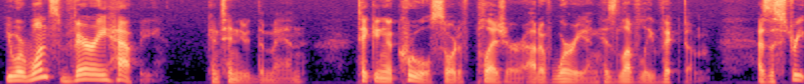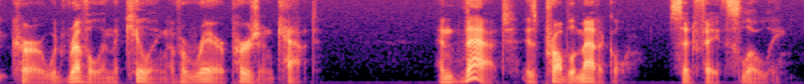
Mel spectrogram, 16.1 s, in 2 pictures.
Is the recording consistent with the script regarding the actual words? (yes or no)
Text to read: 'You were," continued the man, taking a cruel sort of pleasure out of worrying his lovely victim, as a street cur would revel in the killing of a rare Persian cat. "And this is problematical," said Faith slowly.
no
